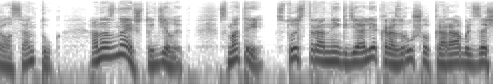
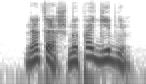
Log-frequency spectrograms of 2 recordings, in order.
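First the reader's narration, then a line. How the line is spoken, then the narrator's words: Calm. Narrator (Russian): спокойно заметил Семен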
